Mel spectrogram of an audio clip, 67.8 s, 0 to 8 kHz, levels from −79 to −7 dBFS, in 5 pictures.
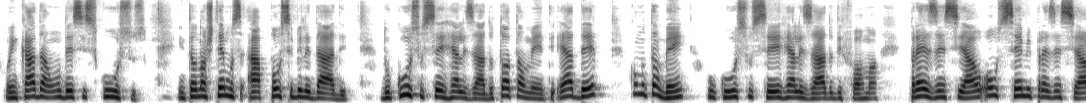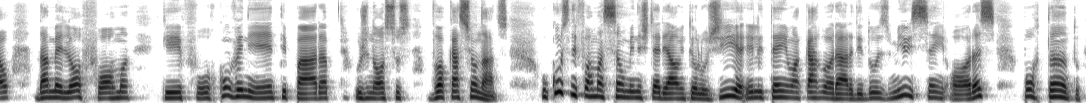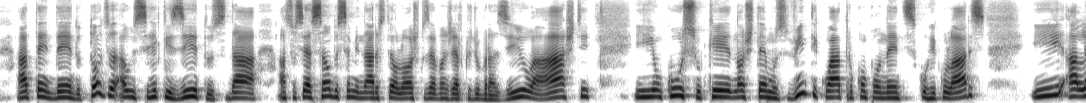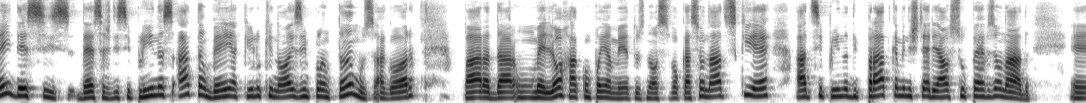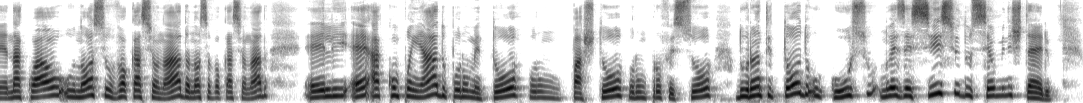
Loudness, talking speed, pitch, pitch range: -19 LUFS, 120 wpm, 180 Hz, 160-205 Hz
